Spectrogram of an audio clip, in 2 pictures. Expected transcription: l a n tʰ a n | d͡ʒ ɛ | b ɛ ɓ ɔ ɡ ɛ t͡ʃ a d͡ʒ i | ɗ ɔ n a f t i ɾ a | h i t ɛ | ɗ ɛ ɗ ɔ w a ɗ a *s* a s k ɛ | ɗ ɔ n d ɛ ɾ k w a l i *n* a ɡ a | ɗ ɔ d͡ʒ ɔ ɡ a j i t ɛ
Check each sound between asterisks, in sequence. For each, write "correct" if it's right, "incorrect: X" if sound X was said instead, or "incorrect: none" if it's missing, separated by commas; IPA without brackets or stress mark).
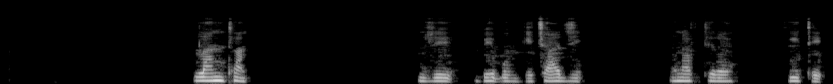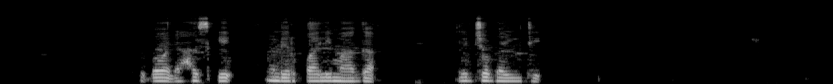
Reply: incorrect: h, incorrect: m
